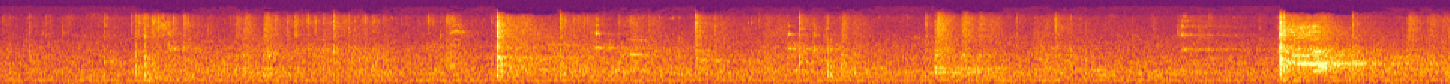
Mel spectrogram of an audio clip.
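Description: Rackets strike a shuttlecock back and forth in a large echoing hall.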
